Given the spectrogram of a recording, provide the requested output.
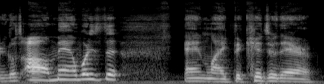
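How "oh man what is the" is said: high, loud, urgent puzzling; worked-up guessing; straining to remember. Acted. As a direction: act out a stepfather racking his brain. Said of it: "He's trying to figure".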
